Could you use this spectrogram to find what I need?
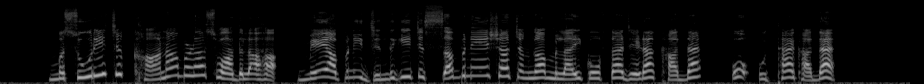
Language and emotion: Dogri, happy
